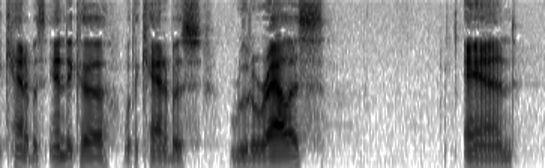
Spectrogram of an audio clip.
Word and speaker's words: ruderalis: Rud, rudi, yeah, ruderalis. Rud, ruderalis is the best. Is, is that's ruderalis? That's how you pronounce that. Sorry about that.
